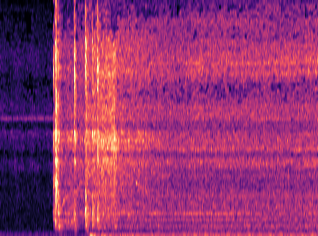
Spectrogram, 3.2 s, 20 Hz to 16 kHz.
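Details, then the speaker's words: MerCruiser 3.0 inboard in a Stingray 192 RX boat, water hooked up: short crank, catches within half a second, settles into a steady even idle; normal start and idle. "puppy starts right up [Music] should be good to go got that plastic Shield hidden on the flywheel area but other than that she sounds good"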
